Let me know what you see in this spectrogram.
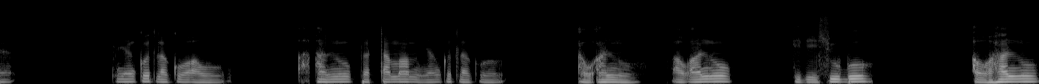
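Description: Between 2.23 and 3.27 s, packets reached the receiver late or more slowly than they were played out, so the jitter buffer ran dry four times in about a second. This is repeated stalls, a stutter. Each time, the receiver extended the last sound to cover the gap, about 130 ms in all, with the longest single fill near 70 ms. Nothing is actually lost, but roughly a seventh of that stretch is held-over sound, so the speech drags and hiccups unevenly.

Shortly after, from 3.58 to 3.62 s, there is a short stall from a late packet. A single packet was not ready when it was due, and the buffer emptied again as the delay shifted by about 20 ms. The receiver stretched the preceding sound by about 20 ms until the packet arrived, then resumed from the same point. The result is a brief held moment with a faint buzz or dip, heard through a call codec whose band stops around 12 kHz.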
